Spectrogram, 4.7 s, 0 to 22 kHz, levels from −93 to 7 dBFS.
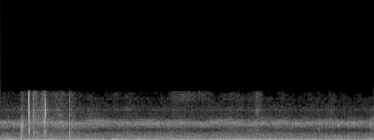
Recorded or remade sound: remade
